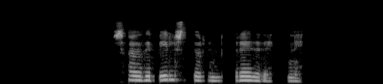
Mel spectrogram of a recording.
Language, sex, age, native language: Icelandic, female, 40-49, Icelandic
